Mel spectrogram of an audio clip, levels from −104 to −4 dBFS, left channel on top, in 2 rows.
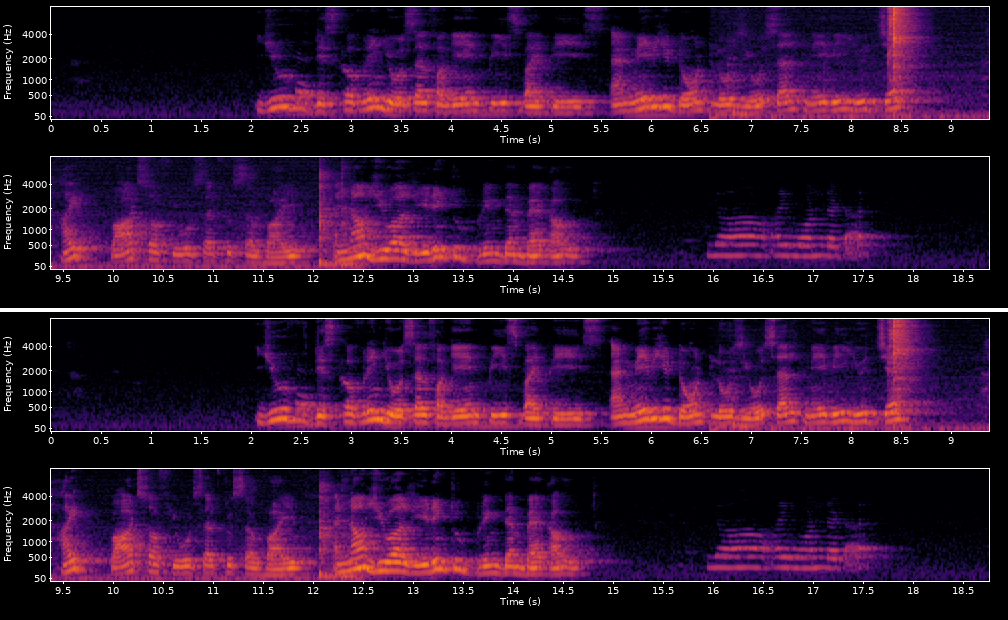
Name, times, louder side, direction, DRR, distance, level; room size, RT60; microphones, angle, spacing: voice 1, 2.1-8.6 9.3-14.7, right 3 dB, 30° right, 5 dB, 0.3 m, -43 dB
Camera, 6.6-12.4, left 4 dB, 30° left, 1.0 m, -49 dB
voice 2, 15.9-17.5, equal, 5° left, 3 dB, 0.6 m, -55 dB
7.2 x 3.2 x 4.6 m, 0.91 s
head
